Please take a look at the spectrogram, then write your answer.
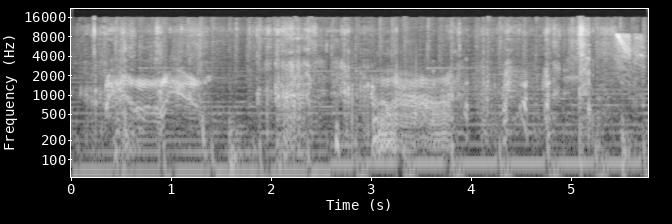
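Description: Two Doberman dogs growling: drawn-out, rumbling grumbles with whiny, almost vocal inflections that rise and fall across several bursts, with no one talking.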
